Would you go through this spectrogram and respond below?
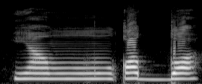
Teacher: قاف کو اور حرف الضاد کو دونوں کو تفخیم سے مطلب موٹی آواز میں پڑھیں گے، اور حرف الضاد کو 2 حرف کے برابر پڑھیں گے کیونکہ اس پہ تشدید ہے۔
